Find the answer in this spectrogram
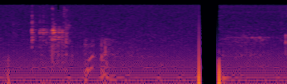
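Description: Steady low hum with a few faint clicks of plastic model-kit parts being handled on a cutting mat. The sound cuts out completely for a split second about one and a half seconds in.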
